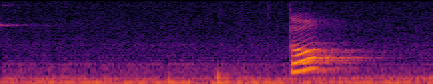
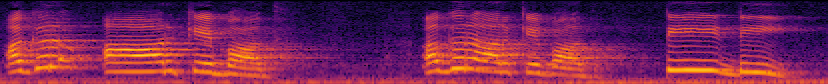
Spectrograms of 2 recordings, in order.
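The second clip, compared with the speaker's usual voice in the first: slow emphasis; much slower than usual. Shown as a demonstration. Teacher stressing fourth rule to children. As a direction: lean on each word so they listen. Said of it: "ध्यान से सुनिएगा बच्चों".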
